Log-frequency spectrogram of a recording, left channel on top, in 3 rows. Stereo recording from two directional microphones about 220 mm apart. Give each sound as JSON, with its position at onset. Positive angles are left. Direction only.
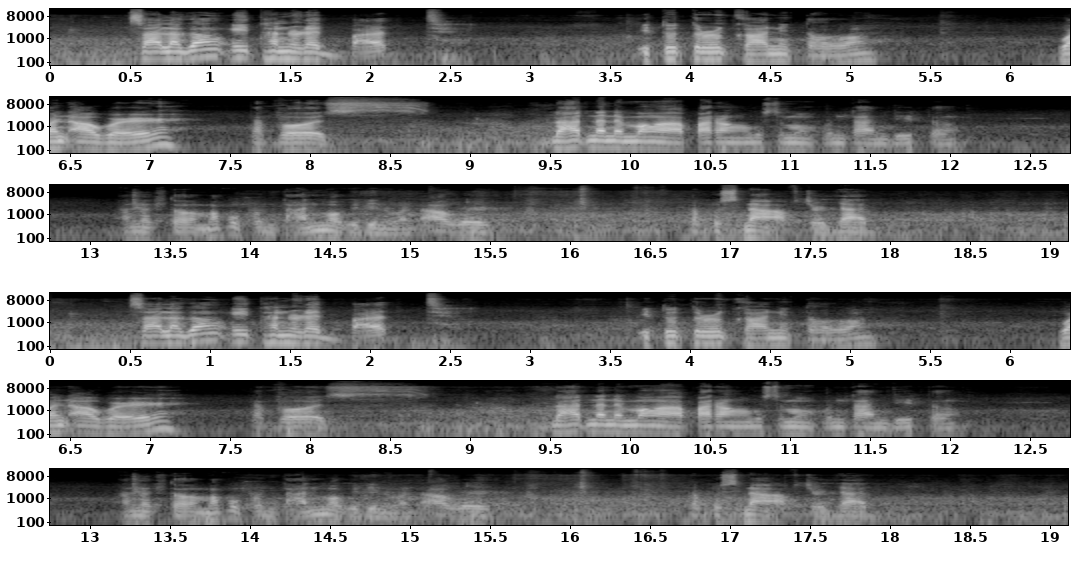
{"t": 0.4, "sound": "a man's voice", "side_deg": 25}
{"t": 3.7, "sound": "a man's voice", "side_deg": 25}
{"t": 6.3, "sound": "a man's voice", "side_deg": 25}
{"t": 13.1, "sound": "a man's voice", "side_deg": 0}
